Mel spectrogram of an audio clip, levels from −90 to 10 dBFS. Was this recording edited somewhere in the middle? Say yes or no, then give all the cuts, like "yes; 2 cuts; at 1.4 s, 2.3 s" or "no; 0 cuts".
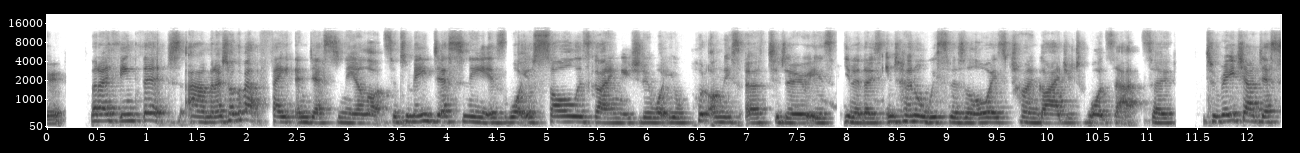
yes; 1 cut; at 4.6 s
